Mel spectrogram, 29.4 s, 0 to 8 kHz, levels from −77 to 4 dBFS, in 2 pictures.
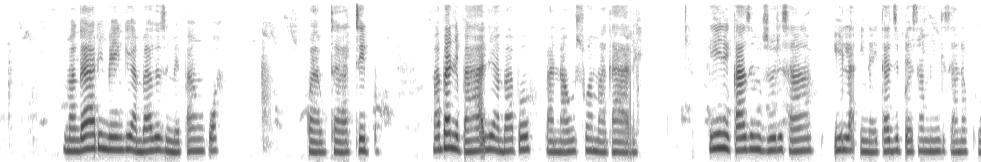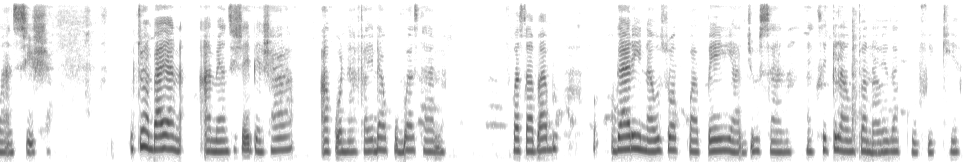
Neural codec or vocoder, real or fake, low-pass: codec, 16 kHz, 8 kbps, FreqCodec, larger model; fake; 7.2 kHz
